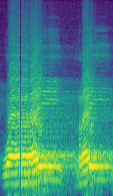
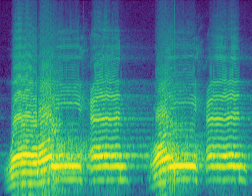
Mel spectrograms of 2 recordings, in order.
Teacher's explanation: Ra tu masih mengekalkan dia punya fathah yang berat tu. Ra tebal bunyi dia, eh?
